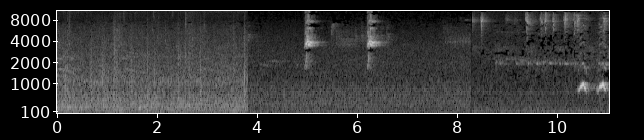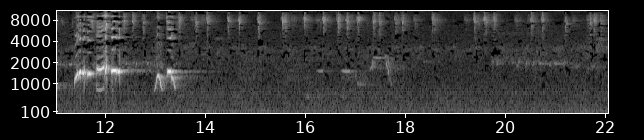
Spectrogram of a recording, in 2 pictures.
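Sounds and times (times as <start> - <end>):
songbirds chirping: 0.0 - 22.0
whistled bird notes: 4.1 - 6.7, 8.0 - 18.7.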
